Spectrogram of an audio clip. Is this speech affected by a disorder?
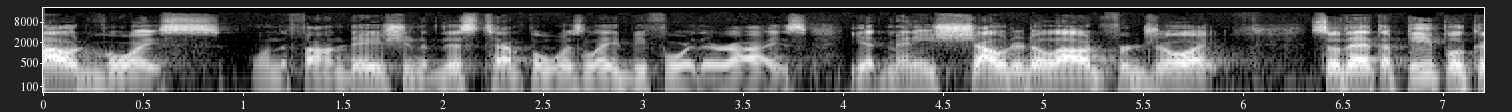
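No.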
